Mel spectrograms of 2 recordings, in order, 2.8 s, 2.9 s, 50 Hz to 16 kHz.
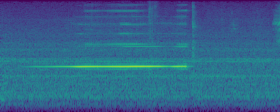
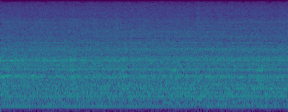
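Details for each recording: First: Creality Ender 5 Plus 3D printer with new threaded Z lead screws and brass nuts, greased and oiled. A thin, steady squeak of about a second while the bed lowers toward home, from the nut rubbing the rod, before a Delrin nut fix: lead screw nut squeak. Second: Creality Ender 5 Plus 3D printer bed lowering on its Z lead screw after fitting a Delrin POM TR8x4 nut: soft, steady motor hum with faint whir, no squeak or chatter; smooth, quiet Z axis.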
